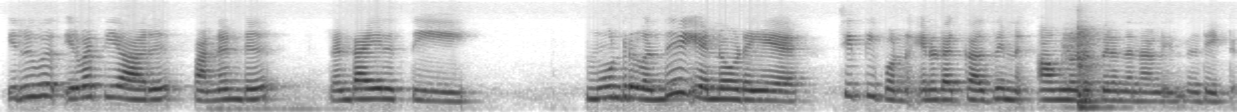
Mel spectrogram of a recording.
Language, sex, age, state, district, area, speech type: Tamil, female, 18-30, Tamil Nadu, Krishnagiri, rural, spontaneous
